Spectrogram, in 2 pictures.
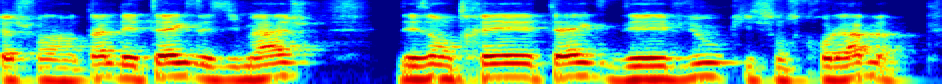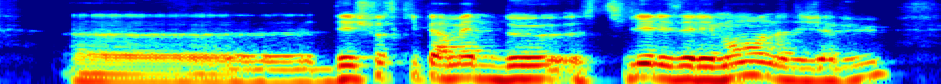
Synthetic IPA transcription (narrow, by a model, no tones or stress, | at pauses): aʒfɔ̃d̪amɑ̃t̪ald̪et̪ɛkst̚d̪ezimaʒ | d̪ezɑ̃t̪χet̪ɛkst̪̚d̪evjukʲisɔ̃skχɔlabl | ø̰ | d̪eʃozkʲipɛʁmɛt̪̚d̪əst̪ʰilelezelemɑ̃ɔ̃nad̪eʒavy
